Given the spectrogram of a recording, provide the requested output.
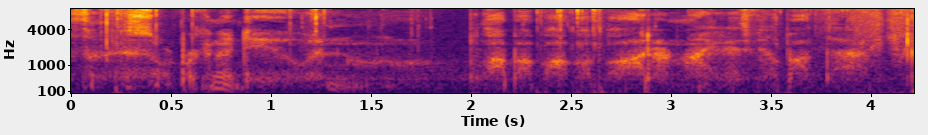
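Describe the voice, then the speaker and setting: A woman whispers at a fairly quick pace. Noticeable background noise runs underneath. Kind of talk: ASMR soft-spoken rambles to camera. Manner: fast, chatty, repetitive.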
